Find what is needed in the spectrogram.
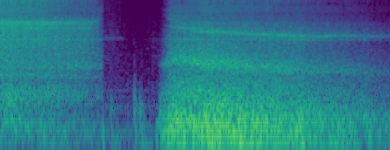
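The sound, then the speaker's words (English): People taking a deep breath together: a long, airy rushing breath, a short quiet pause, then another long breathy rush that slowly eases off. “Let's just seriously take a deep breath.”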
